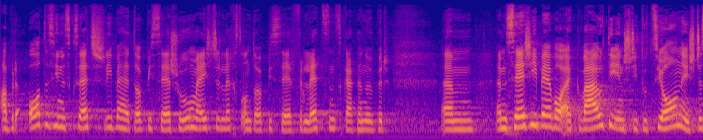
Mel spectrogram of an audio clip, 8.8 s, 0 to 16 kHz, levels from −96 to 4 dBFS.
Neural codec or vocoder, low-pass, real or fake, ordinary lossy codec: none; 14.4 kHz; real; none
